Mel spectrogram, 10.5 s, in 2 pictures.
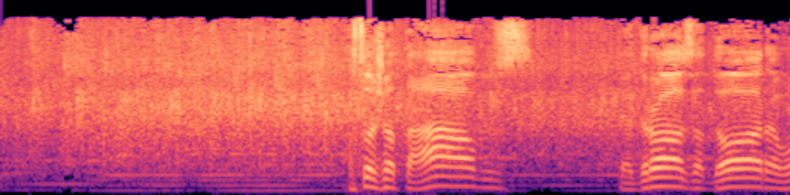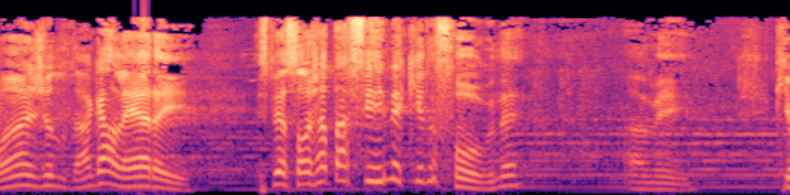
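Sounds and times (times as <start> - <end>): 
audience applause: 0.0 - 6.4
speech: 2.4 - 10.5.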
